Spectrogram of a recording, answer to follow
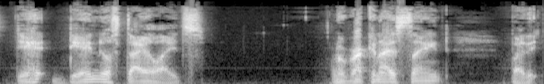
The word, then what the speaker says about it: Stylites: I've heard it pronounced Stylites, but it's really, I believe, Stylites. Stylites. Sounds like skylight.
